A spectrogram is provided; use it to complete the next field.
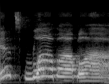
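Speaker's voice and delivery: mock shrill, very high radio-style yelling, screaming babble. Retelling again how Bill screamed into the radio: imitating someone screaming. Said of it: "is just screaming into the radio".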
